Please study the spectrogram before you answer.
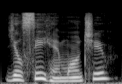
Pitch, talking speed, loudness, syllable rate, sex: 205 Hz, 245 wpm, -14 LUFS, 4.7 syllables/s, female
